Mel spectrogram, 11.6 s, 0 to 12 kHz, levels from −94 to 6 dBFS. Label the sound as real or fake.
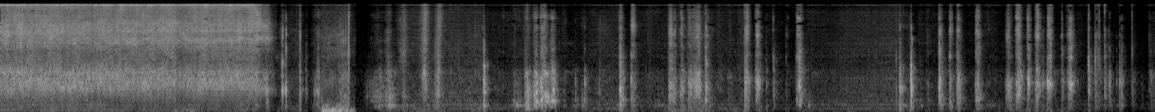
fake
